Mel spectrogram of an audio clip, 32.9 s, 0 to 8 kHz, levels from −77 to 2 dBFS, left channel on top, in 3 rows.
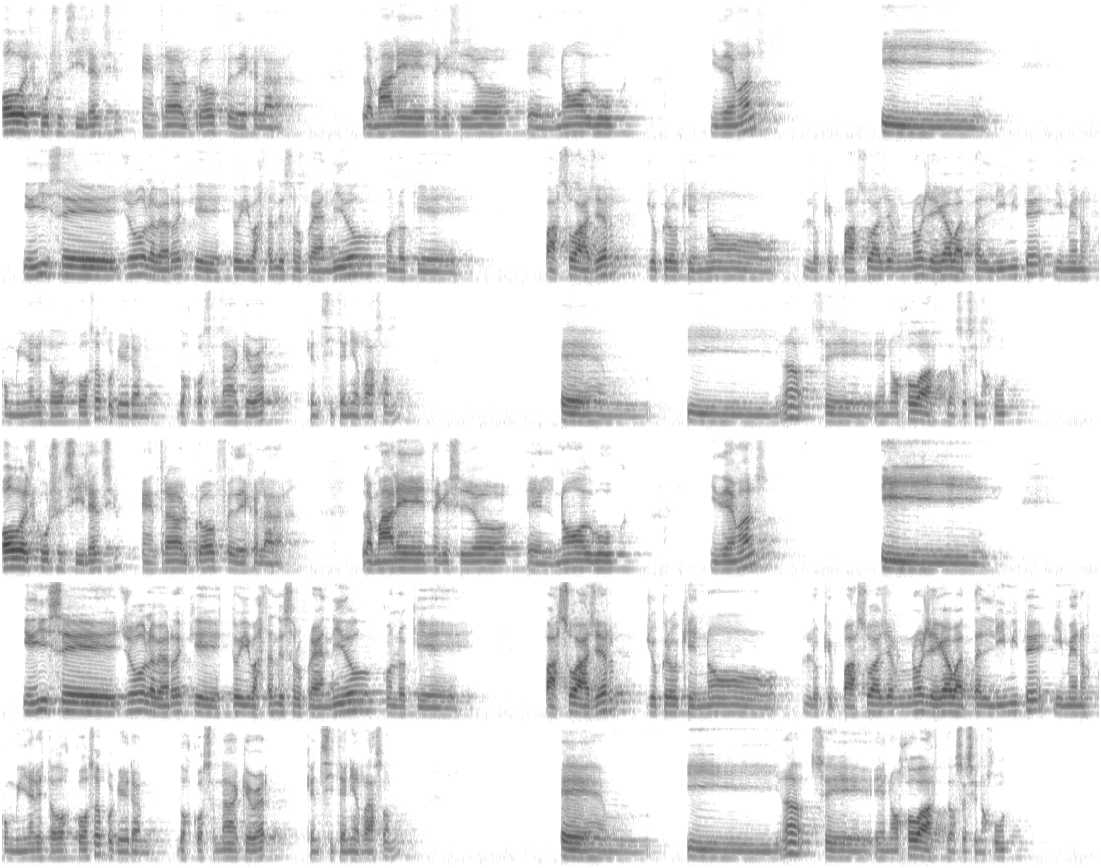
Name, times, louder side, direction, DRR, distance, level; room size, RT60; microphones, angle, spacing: voice 1, 0.0-2.9 3.6-6.1 7.1-7.6 8.8-9.9 11.2-15.6 16.4-17.1 17.4-18.7 19.0-23.4 23.7-24.6 25.0-25.9 27.5-28.4 28.8-32.0, right 3 dB, 85° right, 10 dB, 1.9 m, -33 dB
29.0 x 19.5 x 8.4 m, 0.69 s
head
